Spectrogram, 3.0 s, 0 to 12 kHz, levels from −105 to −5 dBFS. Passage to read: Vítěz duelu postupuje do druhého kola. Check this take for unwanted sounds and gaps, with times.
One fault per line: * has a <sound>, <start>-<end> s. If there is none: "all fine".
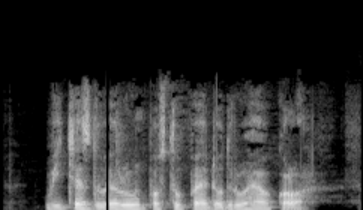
* has a dropout, 0.9-0.9 s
